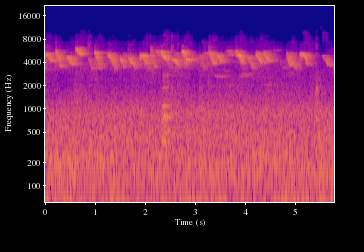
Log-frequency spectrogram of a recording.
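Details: Red-whiskered bulbul (Puteh Raja), a caged bird given special fruit juice and a mealworm on 13 April 2021, delivers a continuous string of high, quick chirpy notes repeated in short bursts against steady background hiss.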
